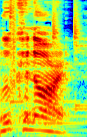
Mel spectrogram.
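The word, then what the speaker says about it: Luke Kennard: it all right here we are right here Luke Kenard Luke Canard sorry I said it wrong Luke Canard this is a really good jump shot right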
